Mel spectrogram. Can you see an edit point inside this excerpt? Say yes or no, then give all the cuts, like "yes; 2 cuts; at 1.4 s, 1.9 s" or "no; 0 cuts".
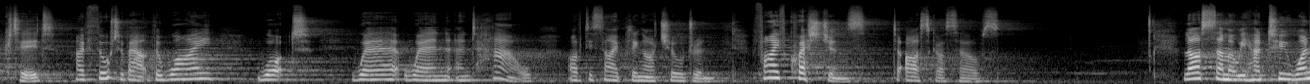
no; 0 cuts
